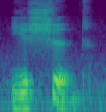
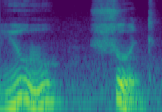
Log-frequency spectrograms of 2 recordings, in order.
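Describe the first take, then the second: First: The vowel in should is reduced to schwa. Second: The vowel in should is full and not reduced. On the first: "So we say you should" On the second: "instead of you should"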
